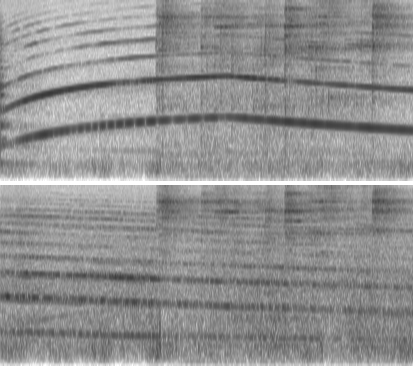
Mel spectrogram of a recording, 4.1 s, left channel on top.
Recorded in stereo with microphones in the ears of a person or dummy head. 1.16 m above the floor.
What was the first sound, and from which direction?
Keys jangling, 35° left (ahead or behind).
